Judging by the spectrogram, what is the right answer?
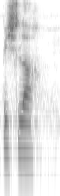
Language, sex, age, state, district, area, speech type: Dogri, male, 18-30, Jammu and Kashmir, Reasi, rural, read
